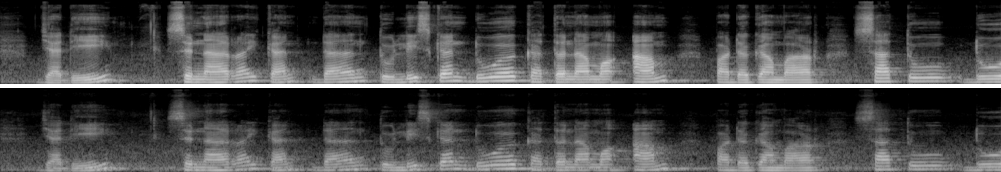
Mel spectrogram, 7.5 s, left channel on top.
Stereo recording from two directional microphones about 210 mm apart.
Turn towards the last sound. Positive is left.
turn(degrees=55)  # may be behind; listen again after turning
